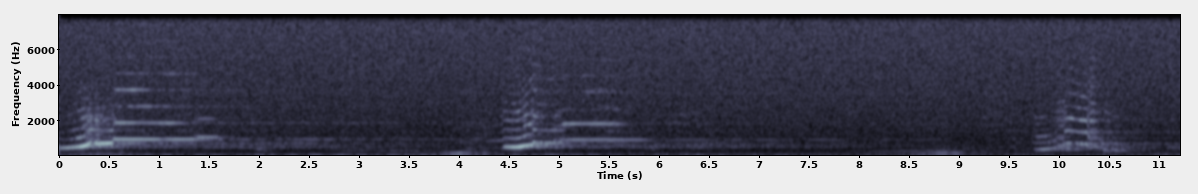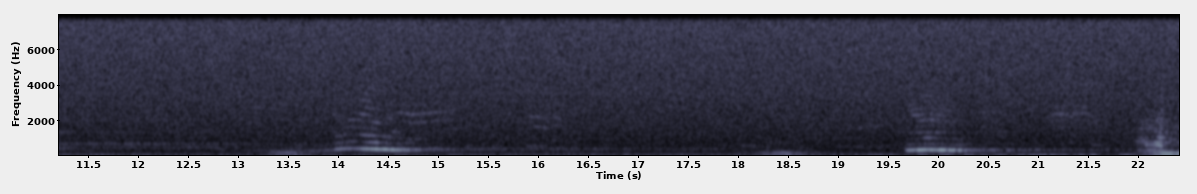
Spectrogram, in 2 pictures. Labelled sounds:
0.0	1.6	humpback whale, 0.80 to 4.7 kHz
4.2	5.9	humpback whale, 0.80 to 3.8 kHz
9.8	10.5	humpback whale, 0.80 to 2.9 kHz
14.0	15.1	humpback whale, 0.99 to 2.6 kHz
19.7	20.0	humpback whale, 1.2 to 2.8 kHz
21.1	21.5	humpback whale, 2.3 to 2.5 kHz
22.0	22.2	humpback whale, 0.80 to 0.93 kHz

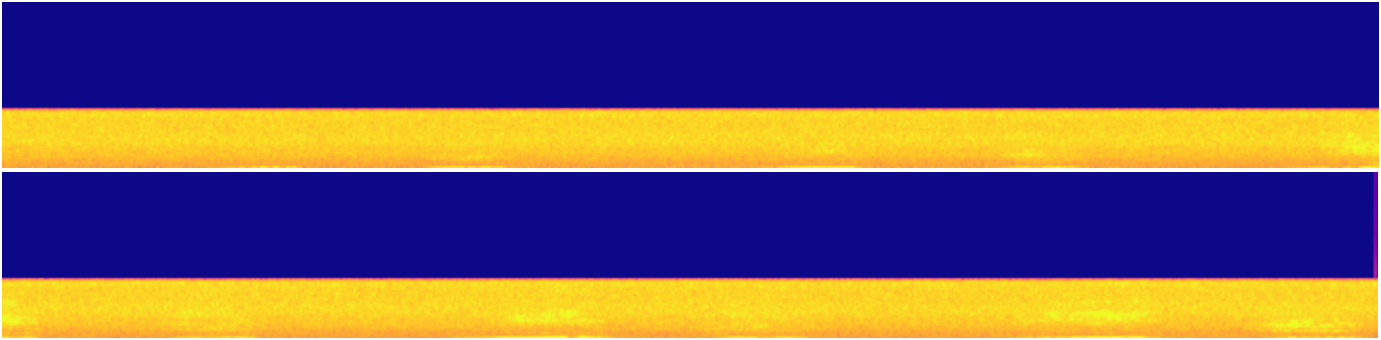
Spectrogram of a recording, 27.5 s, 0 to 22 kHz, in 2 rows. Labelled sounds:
13.5	13.9	humpback whale, 2.0 to 2.6 kHz
24.6	24.9	humpback whale, 2.0 to 2.1 kHz
26.4	26.8	humpback whale, 1.6 to 2.0 kHz

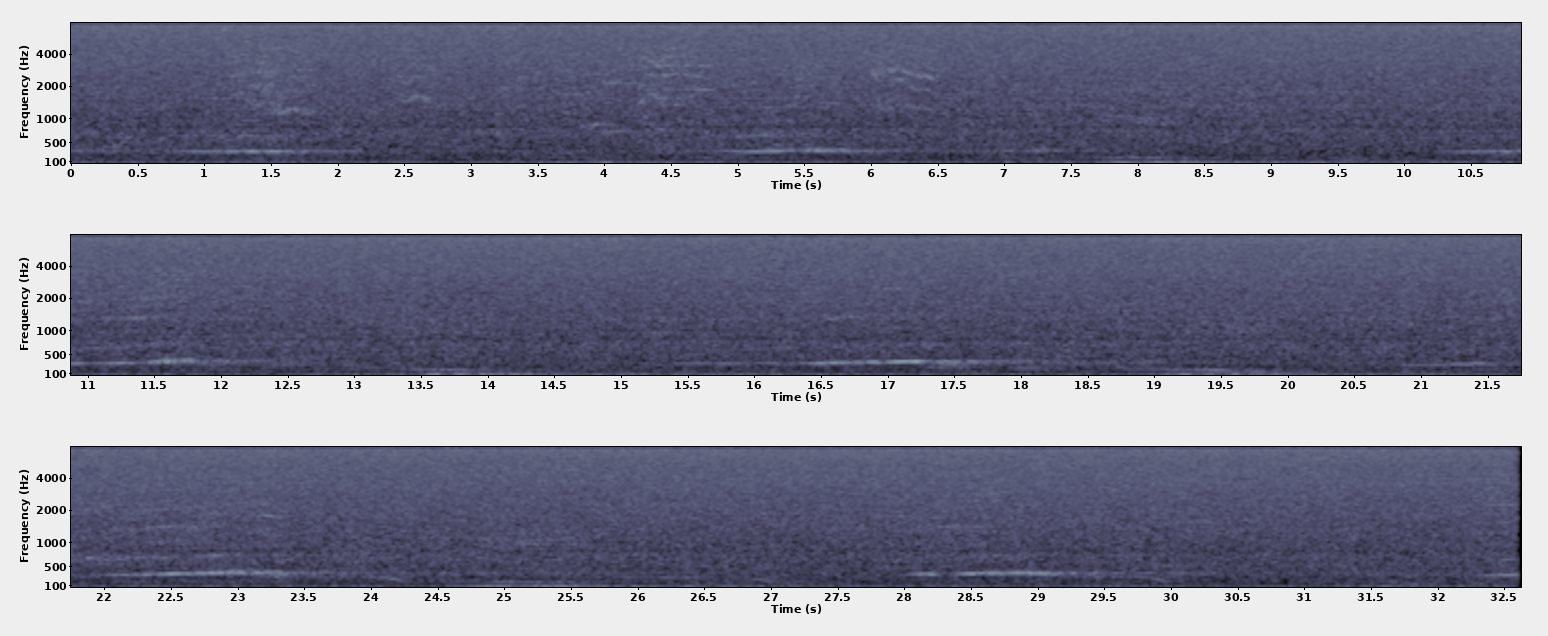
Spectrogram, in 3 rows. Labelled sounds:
2.5	2.8	killer whale, Bigg's (transient), 1.4 to 1.7 kHz
4.6	4.9	killer whale, Bigg's (transient), 1.8 to 1.9 kHz
6.3	6.5	killer whale, Bigg's (transient), 2.3 to 2.8 kHz

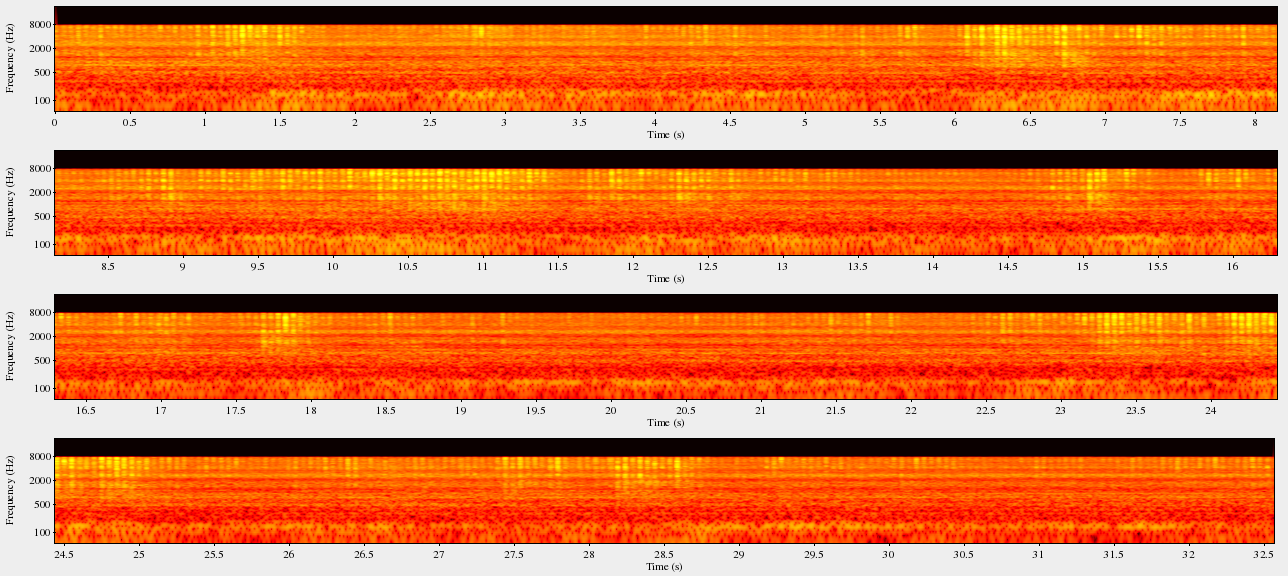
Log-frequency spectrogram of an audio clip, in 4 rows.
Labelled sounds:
0.8	1.6	vessel noise, 1.1 to 1.3 kHz
6.2	6.6	vessel noise, 0.91 to 1.3 kHz

